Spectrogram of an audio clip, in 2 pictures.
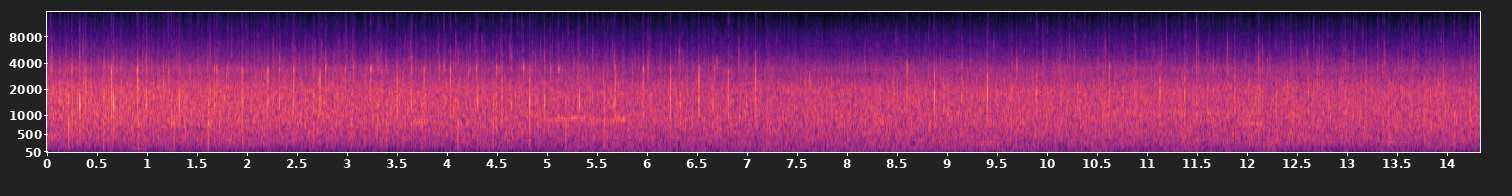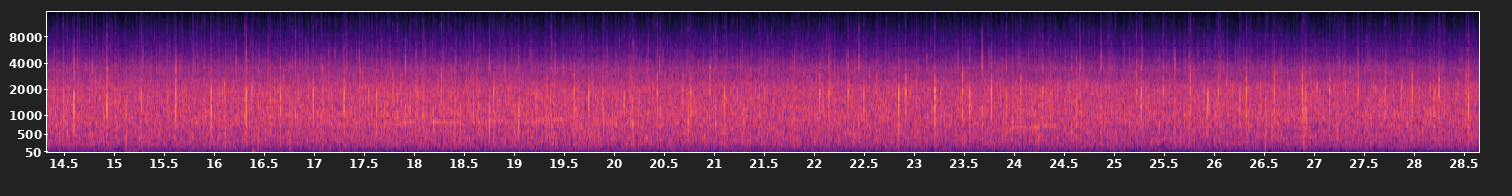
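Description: Large concert audience applauding steadily, a dense continuous clapping that eases slightly over time.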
